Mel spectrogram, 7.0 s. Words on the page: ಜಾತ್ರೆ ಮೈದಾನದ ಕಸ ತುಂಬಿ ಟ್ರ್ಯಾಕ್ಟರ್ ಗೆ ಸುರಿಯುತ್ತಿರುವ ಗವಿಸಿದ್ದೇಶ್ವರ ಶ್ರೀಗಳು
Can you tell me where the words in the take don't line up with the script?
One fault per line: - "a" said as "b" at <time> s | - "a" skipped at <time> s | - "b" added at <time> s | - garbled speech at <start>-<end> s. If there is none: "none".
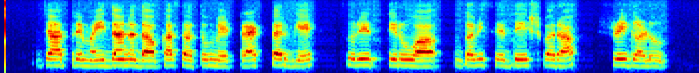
none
